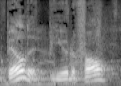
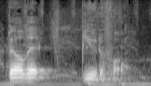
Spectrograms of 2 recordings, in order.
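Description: First: It is said in a flirtatious, seductive way. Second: It is said in a plain, neutral way.

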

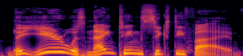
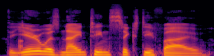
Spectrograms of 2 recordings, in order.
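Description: First: It is said in an exaggerated storyteller voice. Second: It is said in an ordinary speaking voice. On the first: The speaker calls it right. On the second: The speaker calls it wrong.

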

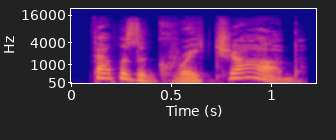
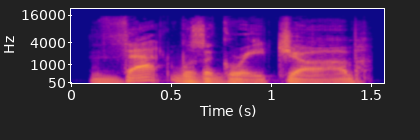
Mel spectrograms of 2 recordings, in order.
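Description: First: It sounds sincere and warm. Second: It sounds sarcastic and mocking.

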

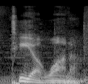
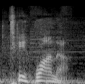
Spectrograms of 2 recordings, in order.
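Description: First: The name begins with a separate 'Tia' syllable. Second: The name begins without a separate 'Tia' syllable. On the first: The speaker calls it wrong. "Both of you seem to have Aunt Juana's" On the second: The speaker calls it right. "try for Tijuana"

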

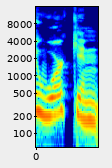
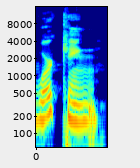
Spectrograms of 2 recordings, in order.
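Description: First: The ending is said without the final g sound. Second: The ending is said with the final g sound.

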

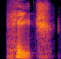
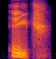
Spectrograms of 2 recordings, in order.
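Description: First: The letter is said the Irish Catholic way. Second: The letter is said the Northern Irish Protestant way. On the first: "Catholics would pronounce it H, which is how it's pronounced in the Republic of Ireland" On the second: "Protestants would pronounce it H"

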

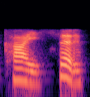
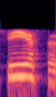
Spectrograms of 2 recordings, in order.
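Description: First: The word begins with a k sound. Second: The word begins with an s sound. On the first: This is the classical Latin pronunciation. "och inte Kaiser på det klassiska latinet" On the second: This is the early modern Latin pronunciation. "Vi säger Caesar"

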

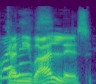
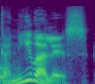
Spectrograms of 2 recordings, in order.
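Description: First: The stress does not fall on the second syllable. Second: The stress falls on the second syllable. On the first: This is how the speaker normally says it. "I would say Caníbales" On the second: This is the form given in the listing. "The accent is on the I"

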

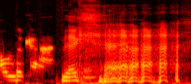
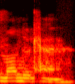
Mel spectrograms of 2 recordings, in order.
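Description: First: The name is pronounced the Italian way. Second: The name is pronounced the English way. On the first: "to Italy, I'll say" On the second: "somebody asks in English, I would say"

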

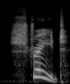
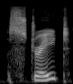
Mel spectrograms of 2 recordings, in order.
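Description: First: It begins with an sh sound. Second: It begins with a plain s sound. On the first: "as if they actually began with an SH" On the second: "Instead of"

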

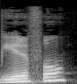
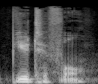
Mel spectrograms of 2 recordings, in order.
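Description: First: The middle consonant sounds like a D. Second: The middle consonant sounds like a T. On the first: This is how the speaker now tends to say it. "the D sound instead of the T sound" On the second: This is how the speaker used to say it. "As opposed to"

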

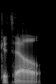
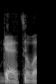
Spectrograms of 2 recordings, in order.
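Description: First: The name does not rhyme with kettle. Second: The name rhymes with kettle. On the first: "I've also said Gettel a lot" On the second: "I think it's Gettel as in kettle"

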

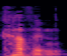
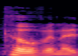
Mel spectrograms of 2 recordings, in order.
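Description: First: The first vowel is short, rhyming with oven. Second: The first vowel is long, not rhyming with oven. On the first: This is the standard pronunciation. "no, it's coven" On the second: This is the pronunciation borrowed from the movie. "but I like coven"

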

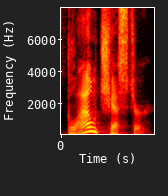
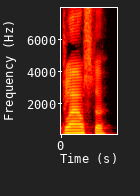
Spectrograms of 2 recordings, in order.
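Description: First: The word is said fully, following its spelling. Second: The word is said in a shortened local form. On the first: This follows how the word is spelled. "no, it's Gloucester" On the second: This is how the locals say it. "they would go Gloucester"

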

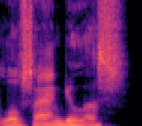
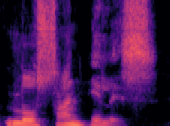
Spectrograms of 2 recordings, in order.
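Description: First: The name has an English pronunciation. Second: The name has a Spanish pronunciation. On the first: This is not the city's true name. The speaker calls it wrong. "It's not called" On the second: This is the city's true name. The speaker calls it right. "It's called"

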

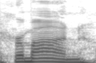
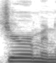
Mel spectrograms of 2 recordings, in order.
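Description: First: The name does not sound like English German. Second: The name sounds like the English word German. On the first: This was a guess based on similar names. "I was going to say Hermann" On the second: This is the official pronunciation. "it's German, like the language"

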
